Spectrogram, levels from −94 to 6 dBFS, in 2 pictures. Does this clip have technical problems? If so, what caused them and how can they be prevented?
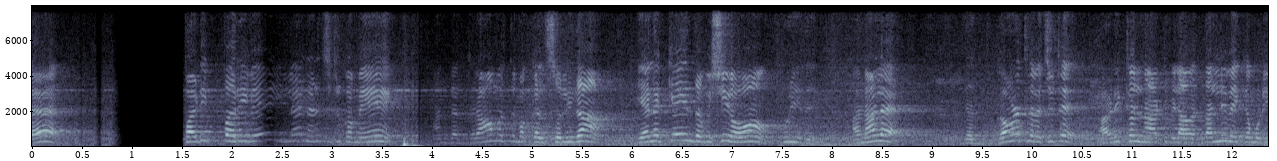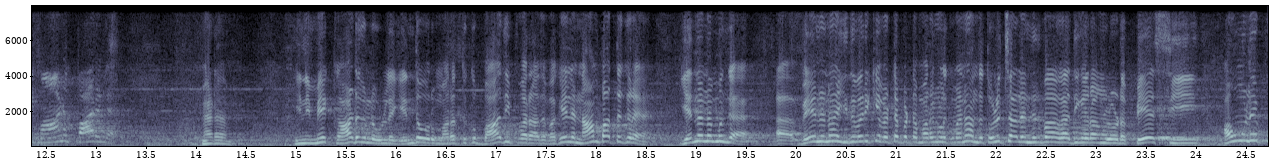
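Yes. At 0.63 to 0.71 s, a short stall from a late packet: the jitter buffer ran dry and the last sound was stretched by 55 ms. On a spectrogram this looks like smeared, repeated harmonics. A slightly deeper jitter buffer prevents this.

At 0.81 to 1.53 s, a call audio freeze inserts 0.70 s, most of it (0.63 s) silent. The waveform goes flat after a fading tail. This is likely from packets held up in the network. Better network prioritisation or a larger buffer prevents it.

From 15.26 to 22.37 s, a jitter buffer speed-up plays the audio at 106% to shed roughly half a second of backlog. The spectrogram shows compressed timing with unchanged pitch. Steadier packet delivery avoids the backlog.

The G.722 call path shows nothing above 8 kHz.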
